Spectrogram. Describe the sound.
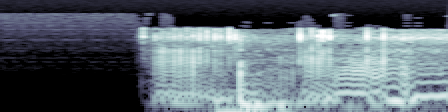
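A smart speaker voice assistant plays a fart sound: a single loud, rumbling, sputtering blast that starts suddenly after silence and runs to the end.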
